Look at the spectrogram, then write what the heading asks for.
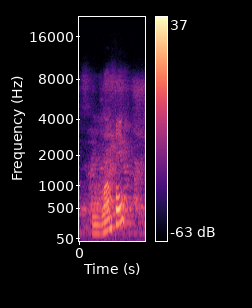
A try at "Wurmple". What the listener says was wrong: Wurmple. Wurmple. You said Rumple.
